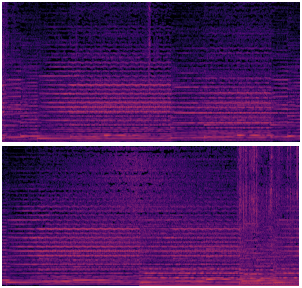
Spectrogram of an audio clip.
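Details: Slow, sad instrumental music with sustained string tones and a low bass entering later, with no animal voices.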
